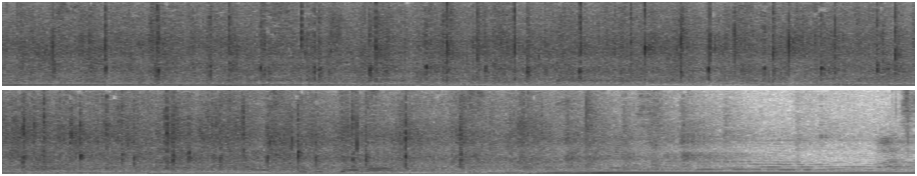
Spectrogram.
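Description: An audience applauds Jesus in a dense, continuous wash of clapping over a steady low organ or keyboard drone that shifts pitch near the end as the applause fades.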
